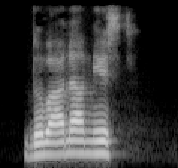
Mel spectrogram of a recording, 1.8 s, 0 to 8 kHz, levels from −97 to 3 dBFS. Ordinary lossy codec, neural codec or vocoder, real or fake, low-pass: MP3, 48 kbps; autoencoder, 22.05 kHz, a latent of 192 numbers a frame, VITS, trained on one speaker; fake; 7.2 kHz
